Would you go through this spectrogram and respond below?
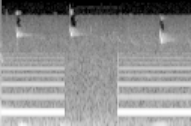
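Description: Calls to a house landline go unanswered: two long steady tones, each about a second long, separated by a short silence, clear and close with no voices.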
